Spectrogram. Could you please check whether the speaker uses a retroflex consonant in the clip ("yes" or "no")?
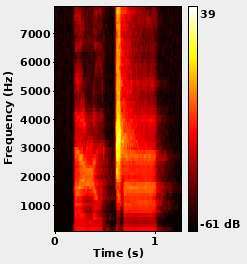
yes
